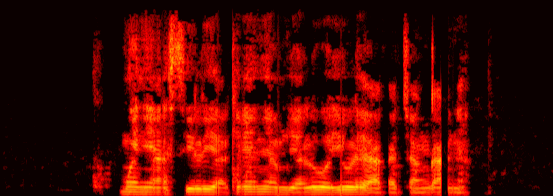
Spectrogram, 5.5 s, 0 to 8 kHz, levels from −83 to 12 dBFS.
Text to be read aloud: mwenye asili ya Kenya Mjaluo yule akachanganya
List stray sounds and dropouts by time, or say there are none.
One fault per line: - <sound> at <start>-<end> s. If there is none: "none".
- dropout at 4.4-4.5 s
